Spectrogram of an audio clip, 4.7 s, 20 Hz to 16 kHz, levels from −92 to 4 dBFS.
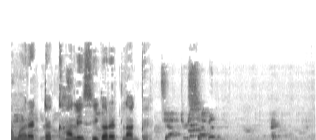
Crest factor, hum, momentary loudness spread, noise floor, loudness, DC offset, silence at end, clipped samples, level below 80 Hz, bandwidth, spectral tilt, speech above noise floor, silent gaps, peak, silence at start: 24 dB; none; 20 LU; -57 dBFS; -25 LUFS; under 0.1%; 0.55 s; under 0.1%; -70 dBFS; 11.5 kHz; -4 dB/octave; 32 dB; none; -4 dBFS; 0.15 s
